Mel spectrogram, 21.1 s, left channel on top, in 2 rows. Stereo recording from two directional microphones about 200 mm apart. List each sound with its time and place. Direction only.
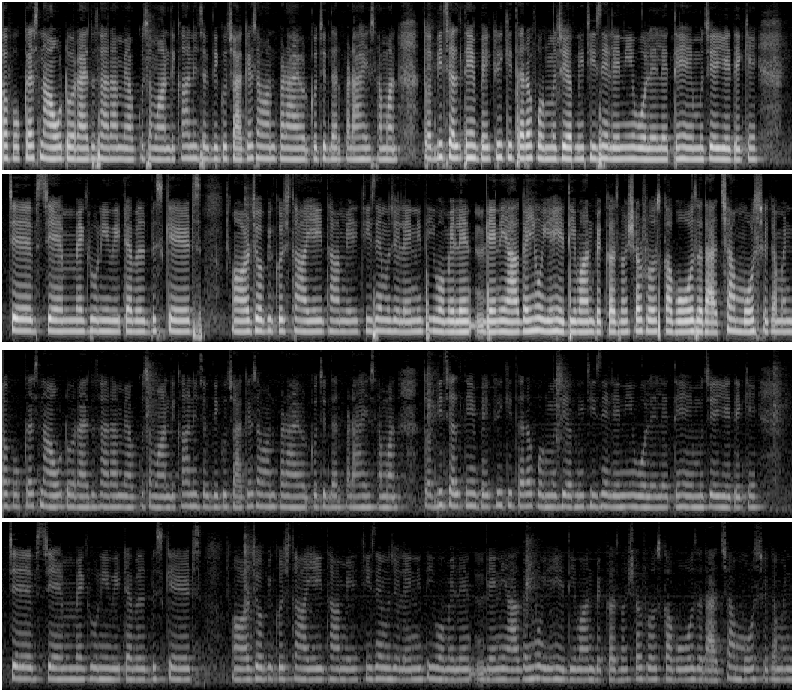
0.0 s a woman's voice: 45° left (ahead or behind)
